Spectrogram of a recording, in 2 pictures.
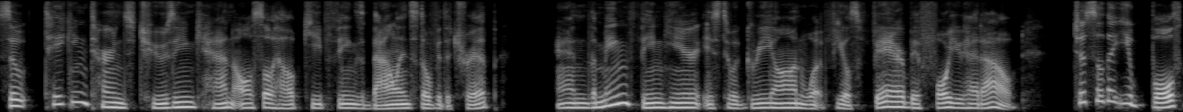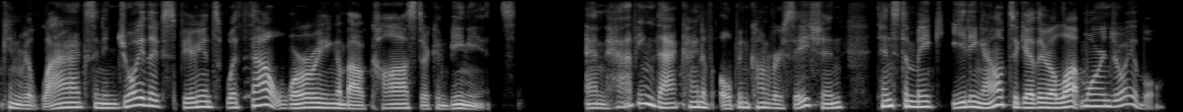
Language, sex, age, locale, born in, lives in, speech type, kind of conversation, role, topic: English, male, 30-34, en-US, United States, United States, read, expert-assistant, expert, How would you find common ground when you and a friend or partner have different vacation styles and need to compromise?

